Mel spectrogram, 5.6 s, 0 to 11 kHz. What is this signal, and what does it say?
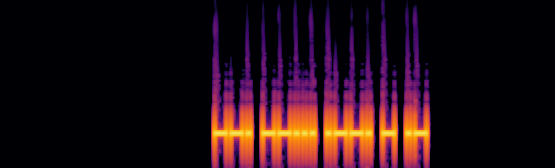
Morse code, heard as a keyed tone, about 30 wpm, 700 Hz. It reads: G7PTA
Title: DXCC-100 Call Signs - 5 Characters - 30wpm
